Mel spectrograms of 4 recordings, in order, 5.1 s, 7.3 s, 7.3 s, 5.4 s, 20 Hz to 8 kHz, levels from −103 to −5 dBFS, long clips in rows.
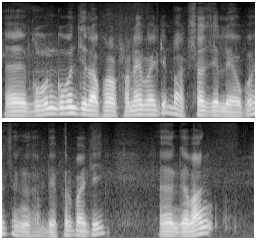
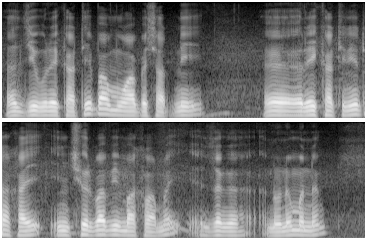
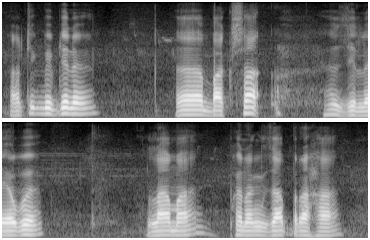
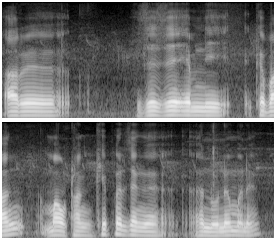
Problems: constant background noise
